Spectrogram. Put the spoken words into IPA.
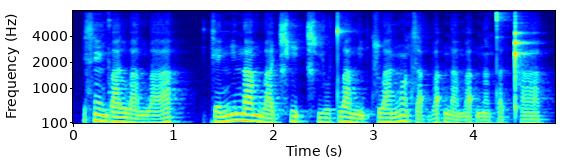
s ẽ˦ ɡ w a˧ l w a˨˩ n̪ w a˨˦ | k e˧ ŋ i˦ n̪ a˦ m w a˧ t͡ɕʰ i˦ ʔ t͡ɕʰ j u˧ t̪ w a˥˧ n̪ i˨ ʔ t͡s w a˧ ŋ ɔ̃˥˧ t͡s a˨ ʔ b a˦ ʔ n̪ a˨˩ m a˨ ʔ n̪ ã˨˩ t̪ a˨ t̚ pʰ a˧

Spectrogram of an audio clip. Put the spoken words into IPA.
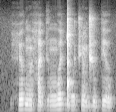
h ø ɡʷ ɛ̃ h a pʲ u ŋʷ ɛ ɡ͡ǃ o t͡ʃ œ̃ d͡ʒ u pʲ o

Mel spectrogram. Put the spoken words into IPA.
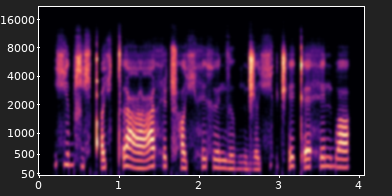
ç e˦ b ɕ ɪ˨ ç qʼ u˨ ç tʼ ə˦˨ ʕ ɒ˨ ʕ ə˦ h ɪ˧ ʈ͡ʂʰ ɒ˨ ç h ɪ˧ x ø˧ n z ɯ˨ b n d͡ʒ ə˨ ç | t͡ʃʼ e˦˨ kʼ ɛ˧ h e˦ n b ɒ˧

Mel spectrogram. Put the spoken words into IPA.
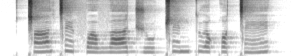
ǁ ã ǀ ẽ f ʌ v a d͡ʒ u ǁ ẽ n tʷ i u̯ qʷ ʌ ǀ ẽ

